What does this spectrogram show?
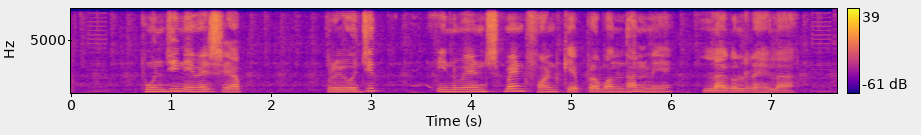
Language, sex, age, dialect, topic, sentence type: Bhojpuri, male, 25-30, Southern / Standard, banking, statement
